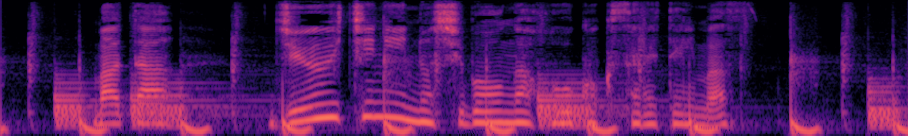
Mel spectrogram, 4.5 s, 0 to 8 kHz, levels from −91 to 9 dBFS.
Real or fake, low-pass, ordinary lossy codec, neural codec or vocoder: real; none; none; none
